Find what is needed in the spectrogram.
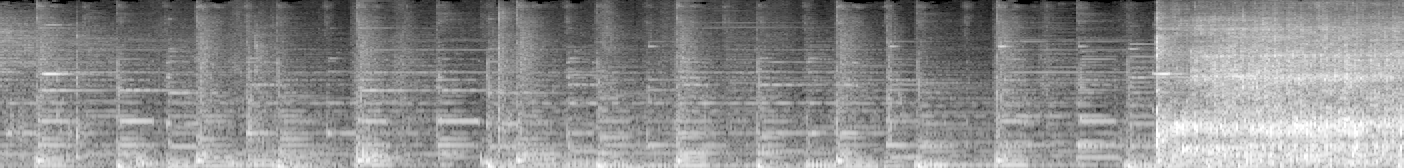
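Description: Background music; about seven seconds in, an espresso machine's steam wand starts hissing steadily and louder into a steel frothing pitcher, heating a mixture of milk, liquid sugar and cocoa.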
